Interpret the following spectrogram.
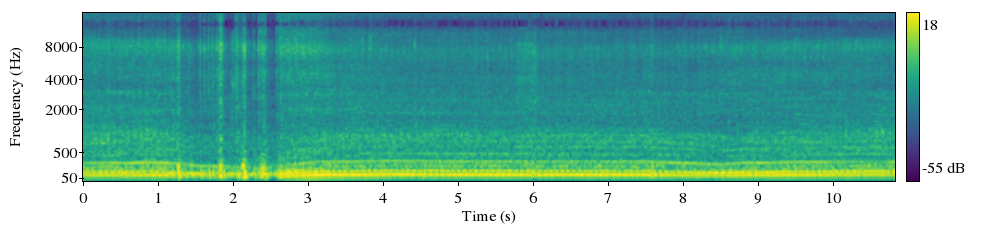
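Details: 1955 Massey Ferguson MF65 tractor, run after sitting a couple of years, carb cleaned; owner thinks the Marvel Schebler carburetor needs slight dialing in. Low, even four-cylinder thrum holding steady after a brief blip, no misses or knocks: normal running.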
